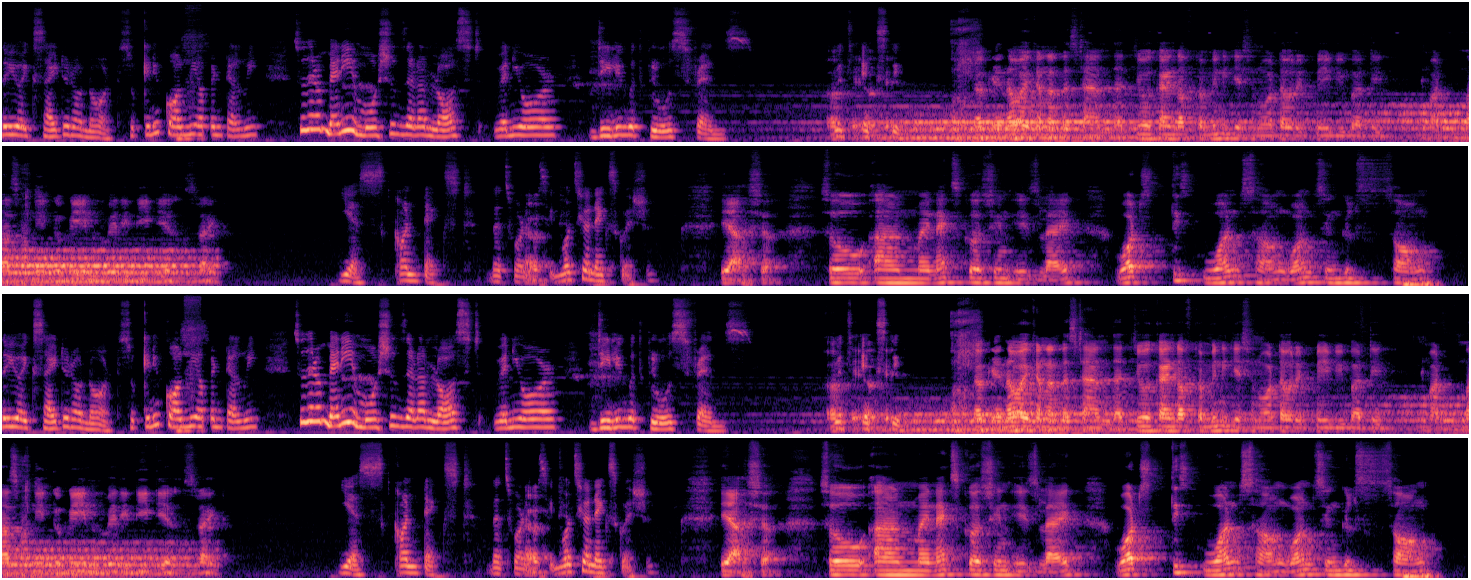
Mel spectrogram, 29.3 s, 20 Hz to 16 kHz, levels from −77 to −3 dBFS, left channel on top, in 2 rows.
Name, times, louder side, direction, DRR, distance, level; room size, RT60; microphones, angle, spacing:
voice 1, 0.0-2.6 3.0-5.6 5.9-7.5 8.3-9.1 9.5-9.8 14.8-15.0 18.1-19.2 19.6-21.2, right 2 dB, 20° right, 0.3 m, -23 dB
sound 1, 8.0-16.8, left 3 dB, 85° left, 1.1 m, -26 dB
voice 2, 8.2-9.0 9.7-16.9 19.8-20.4 21.5-29.1, right 3 dB, 70° right, 0.9 m, -24 dB
4.2 x 3.1 x 2.7 m
head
